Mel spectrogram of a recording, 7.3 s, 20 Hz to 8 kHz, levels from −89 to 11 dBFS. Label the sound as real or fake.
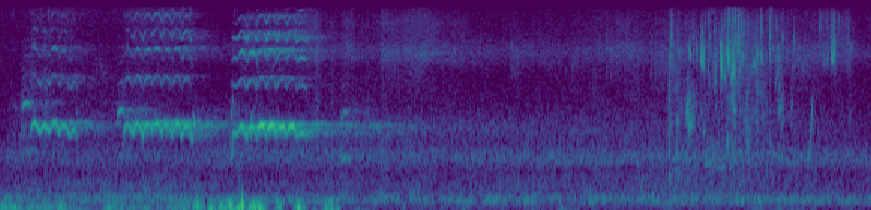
real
